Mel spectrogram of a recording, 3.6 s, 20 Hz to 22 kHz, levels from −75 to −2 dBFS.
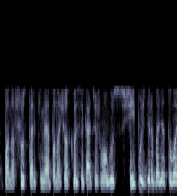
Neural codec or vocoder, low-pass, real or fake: none; 3.6 kHz; real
